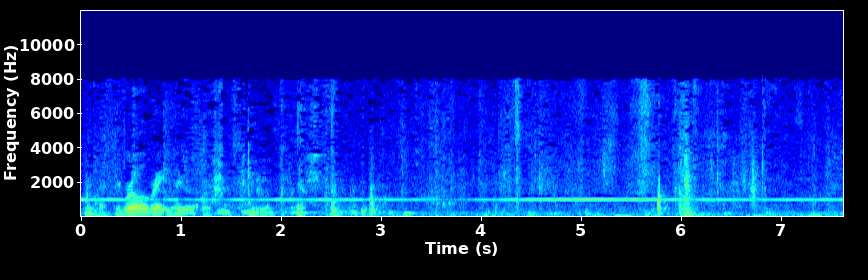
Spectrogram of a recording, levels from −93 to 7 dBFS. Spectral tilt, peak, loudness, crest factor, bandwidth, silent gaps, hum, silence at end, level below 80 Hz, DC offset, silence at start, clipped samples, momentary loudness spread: -4.5 dB/octave; -26 dBFS; -47 LUFS; 22 dB; 8.2 kHz; none; none; 0 s; -62 dBFS; under 0.1%; 0 s; under 0.1%; 11 LU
